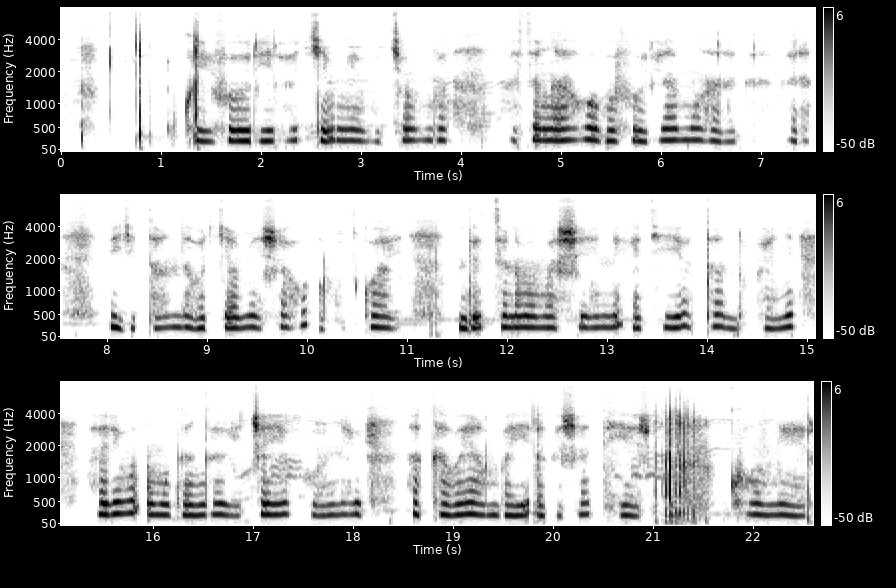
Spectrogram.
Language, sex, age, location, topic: Kinyarwanda, female, 25-35, Nyagatare, health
